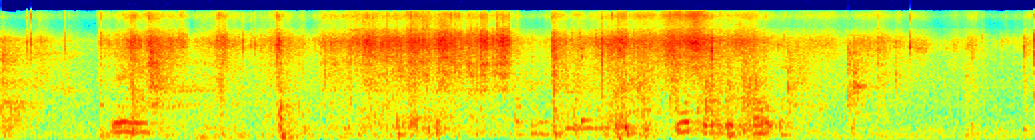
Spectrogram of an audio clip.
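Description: Fabric rustles close to the microphone.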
